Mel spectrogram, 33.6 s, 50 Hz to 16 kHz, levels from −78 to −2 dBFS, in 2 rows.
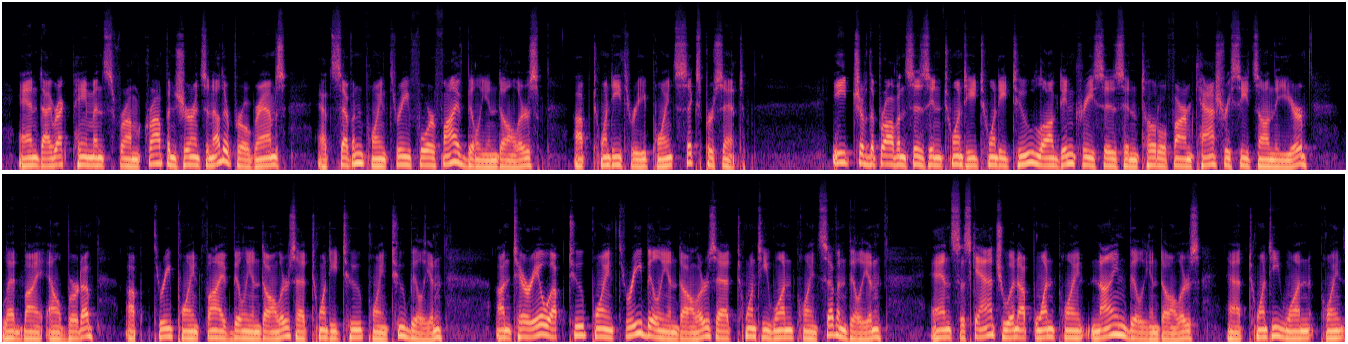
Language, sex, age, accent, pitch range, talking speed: English, male, 50-69, American, 110-130 Hz, 105 wpm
